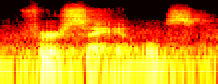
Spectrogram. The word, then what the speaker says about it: Versailles: south east of pittsburgh spelled like their sigh pronounced for sales it's amazing to me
